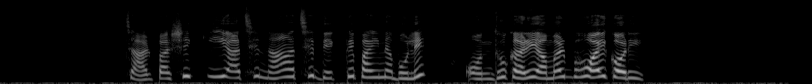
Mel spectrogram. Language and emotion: Bengali, fearful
